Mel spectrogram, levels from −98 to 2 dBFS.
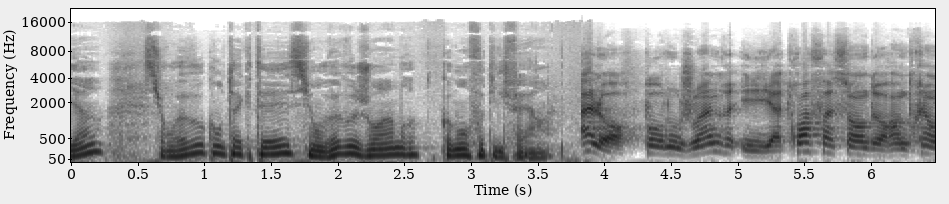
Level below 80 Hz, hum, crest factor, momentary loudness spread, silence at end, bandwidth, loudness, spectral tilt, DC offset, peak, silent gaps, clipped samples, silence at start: -38 dBFS; none; 14 dB; 6 LU; 0 s; 16 kHz; -17 LUFS; -6 dB/octave; under 0.1%; -2 dBFS; none; under 0.1%; 0 s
